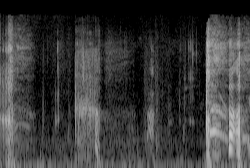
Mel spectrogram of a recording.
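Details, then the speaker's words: Adult having an asthma attack while gaming, told to take an inhaler: several short, harsh coughs with quieter breathy noises between them. "That's that fucking clip of me having an asthma attack going on Instagram."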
